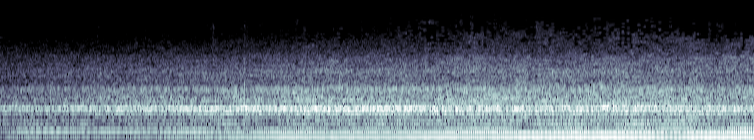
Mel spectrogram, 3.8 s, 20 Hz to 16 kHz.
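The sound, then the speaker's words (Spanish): The frenzied cheering of a crowd of more than 100,000 spectators at a Circus Maximus chariot race: a loud, steady roar that swells slightly, over a low rumble. “En medio de un frenético clamor de vítores de un público de más de 100.000 espectadores.”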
